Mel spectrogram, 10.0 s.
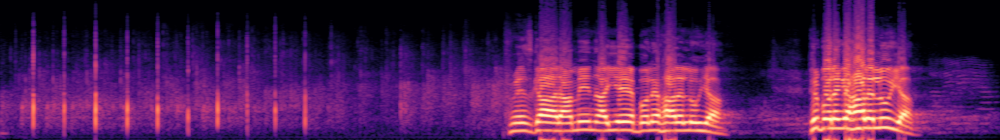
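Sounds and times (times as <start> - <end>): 
loud audience applause: 0.0 - 5.8
speech: 5.1 - 7.3, 8.1 - 9.2.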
